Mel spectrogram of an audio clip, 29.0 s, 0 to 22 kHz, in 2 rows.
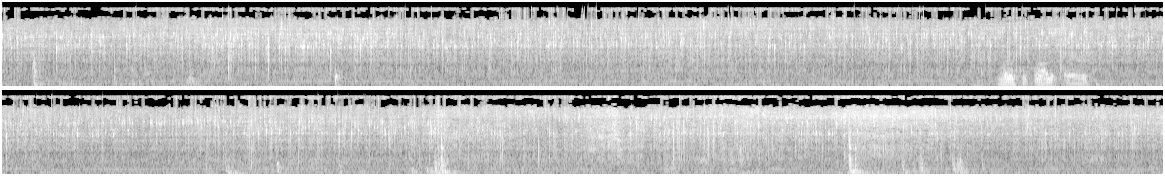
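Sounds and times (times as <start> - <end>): fish sizzling in frying pan: 0.0 - 29.0
spatula knocking on pan: 25.0 - 26.7.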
